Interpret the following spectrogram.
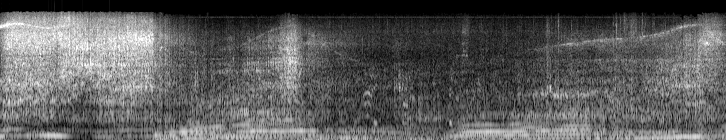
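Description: Dodge Neon autocross car driving hard through a cone course. It passes close with a loud rush of tire and engine noise in the first couple of seconds. Then the engine note climbs twice as it accelerates out of turns, falling back in between.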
